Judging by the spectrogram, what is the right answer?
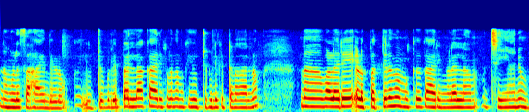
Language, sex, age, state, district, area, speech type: Malayalam, female, 18-30, Kerala, Ernakulam, rural, spontaneous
